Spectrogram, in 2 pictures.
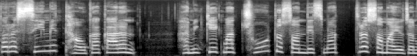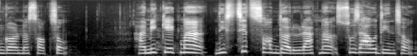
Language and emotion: Nepali, sad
